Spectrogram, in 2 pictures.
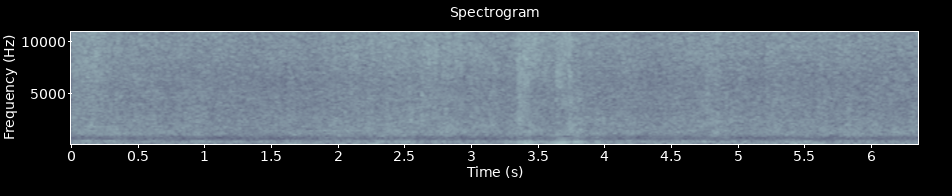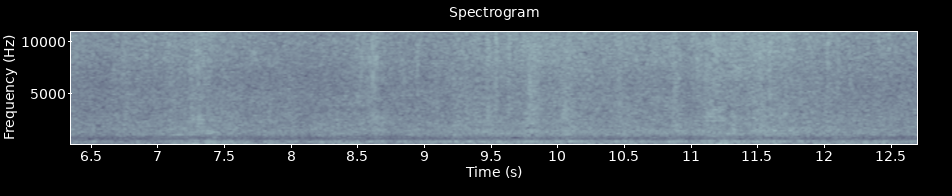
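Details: Bee swarm pouring out of its hive, a dense continuous drone with steady hum bands near 200 and 400 and a scatter of brief higher buzzes from individual bees passing close.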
